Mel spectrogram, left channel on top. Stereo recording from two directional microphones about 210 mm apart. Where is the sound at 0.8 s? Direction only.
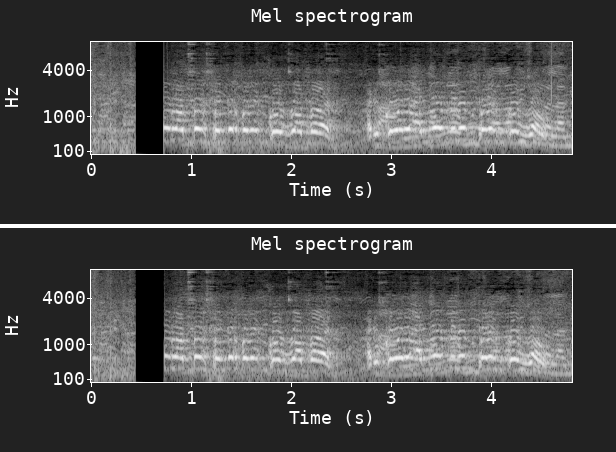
45° right (ahead or behind).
